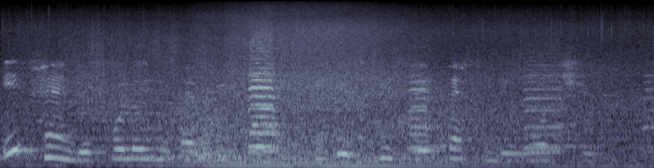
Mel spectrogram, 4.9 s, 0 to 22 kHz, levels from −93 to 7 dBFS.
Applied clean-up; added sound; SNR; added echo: none; Rain; -1 dB; none.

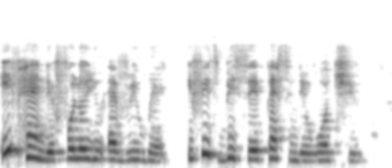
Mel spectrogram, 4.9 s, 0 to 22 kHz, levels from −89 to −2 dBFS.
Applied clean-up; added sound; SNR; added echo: none; none; none; none.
